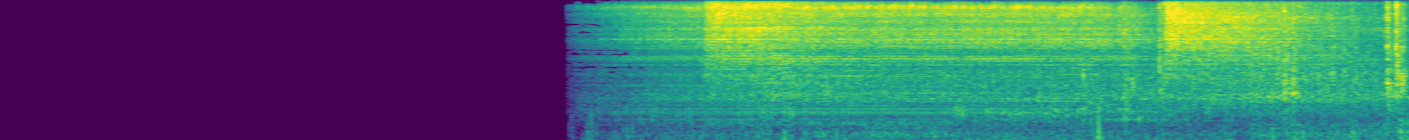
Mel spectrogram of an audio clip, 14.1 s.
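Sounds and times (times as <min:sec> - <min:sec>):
electric train drawing alongside: 0:05.7 - 0:14.0
loud hiss of air: 0:05.8 - 0:13.8.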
